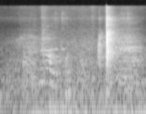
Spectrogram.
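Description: One sharp click about one and a half seconds in, from a whiteboard marker tapping the board, over faint quieter sounds.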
